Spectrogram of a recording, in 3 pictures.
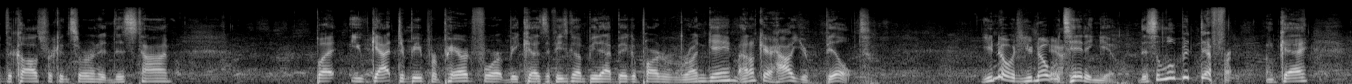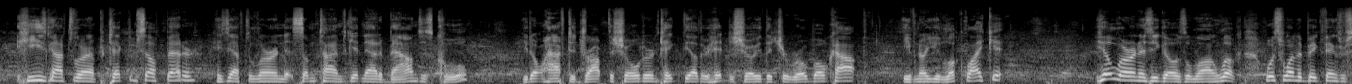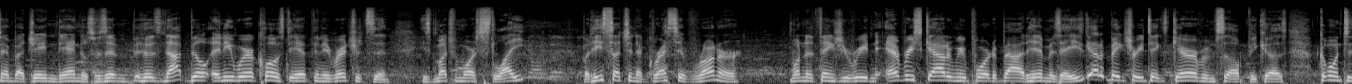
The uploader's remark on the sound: live from radio row at the NFL Combine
